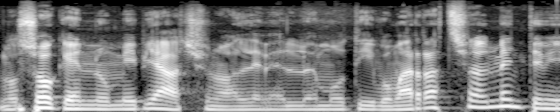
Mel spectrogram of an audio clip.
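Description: A man with a dark, mellow tone talks over a quiet background. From Sicily (Ribera); Sicily. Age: 30s. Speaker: actor. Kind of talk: casual interview chat. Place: studio. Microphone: studio mic.

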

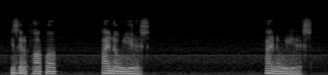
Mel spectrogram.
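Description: A man at a moderate pace, somewhat breathy, with fairly even intonation and a dry, close sound with no echo. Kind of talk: let's play gaming commentary.

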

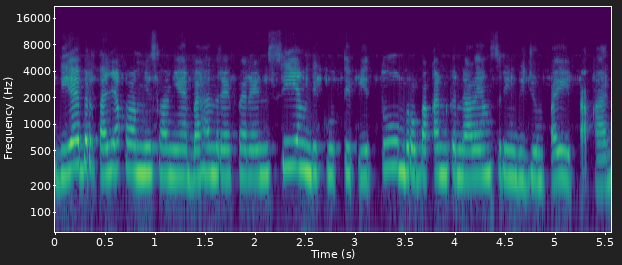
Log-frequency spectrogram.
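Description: High-pitched woman at a fairly quick pace, light background noise behind her. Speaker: student moderator. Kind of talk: webinar moderation. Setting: video call. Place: home room. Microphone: video call.

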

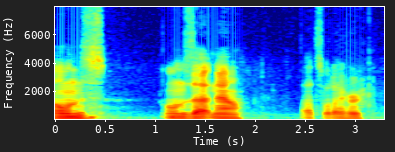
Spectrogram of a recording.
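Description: Against a quiet background, a man's voice comes through dry with no echo. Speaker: car hobbyist vlogger. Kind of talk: casual vlog walkaround commentary. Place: open country. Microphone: phone near.

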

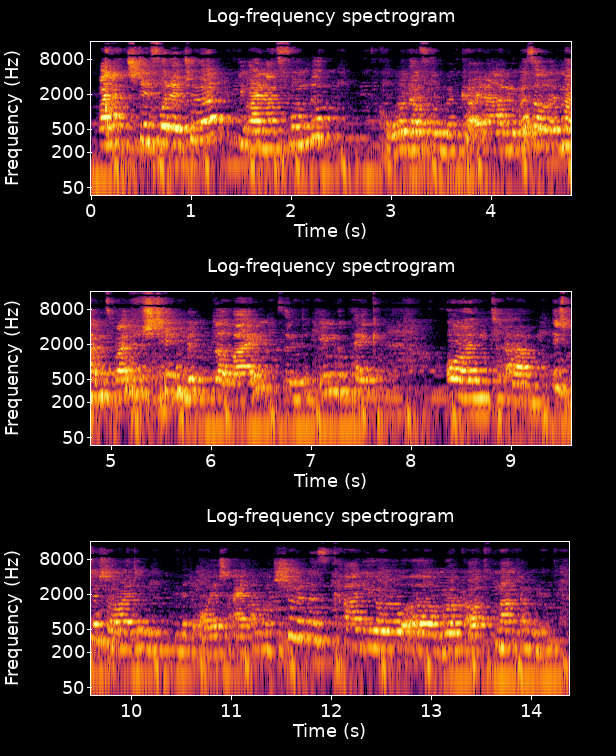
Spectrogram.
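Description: The speech comes at a fairly slow pace, with strong room echo and clear music in the background. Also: woman. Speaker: fitness instructor. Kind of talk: workout instruction. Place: gym.

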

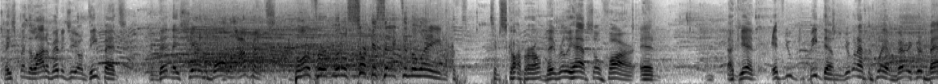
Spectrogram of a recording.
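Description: Over noticeable background noise, a man talks in a high pitch at a moderate pace. His intonation is lively. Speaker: basketball broadcast commentator. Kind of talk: live basketball game commentary, play-by-play mixed with color analysis. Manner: excitable, punchy catchphrases on big plays.

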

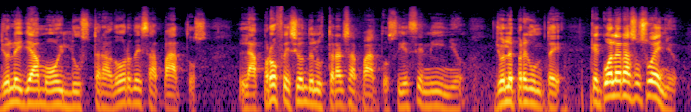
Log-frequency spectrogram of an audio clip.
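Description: Pitched fairly high, a man talks at a moderate pace. His intonation is lively. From Dominican Republic. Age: 40s. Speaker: economist and political movement leader. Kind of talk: TV interview. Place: studio. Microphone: lapel.

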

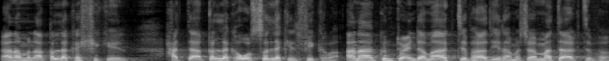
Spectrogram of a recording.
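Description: A man at a moderate pace, fairly high pitch and very wide pitch swings against a quiet background. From Iraq, Mosul; Iraq. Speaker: researcher and writer; guest. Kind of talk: TV interview. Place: studio. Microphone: lapel.

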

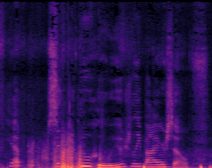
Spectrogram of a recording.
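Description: Speech unfolds at a very slow pace. Light background noise can be heard. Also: woman. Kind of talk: casual talk to pets. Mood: affectionate, playful. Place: home room. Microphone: phone near.

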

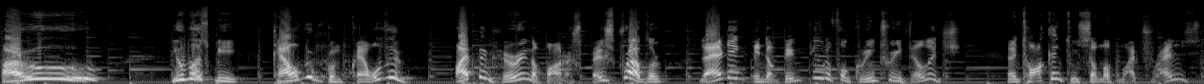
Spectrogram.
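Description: Over faint background music, a man uses a cartoonish character voice at a fairly high pitch and a moderate pace. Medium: puppet.

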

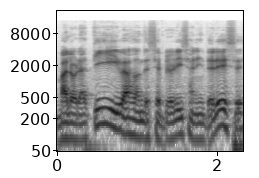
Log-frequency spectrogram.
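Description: The pace holds moderate. Pitch swings very widely throughout. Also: man. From Argentina. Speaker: legal expert; guest. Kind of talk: studio interview. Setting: studio. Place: studio. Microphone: podium.

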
